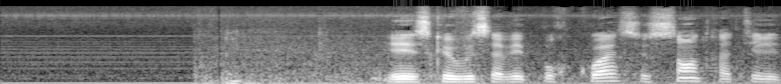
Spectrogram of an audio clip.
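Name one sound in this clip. A man speaks steadily into a microphone.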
